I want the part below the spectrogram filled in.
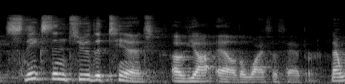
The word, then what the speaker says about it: Jael: Uh, and that's assuming you don't pronounce the J. If you do pronounce the J, because it's Hebrew, they don't have J's, it would be Jael. Um, but I believe her name is pronounced Yael.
